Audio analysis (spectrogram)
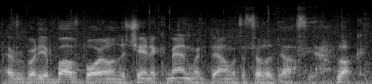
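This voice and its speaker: An actor playing a gruff, commanding general in a video game cutscene, blunt and authoritative in clipped orders. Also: male voice, deep voice, fairly even intonation, fast talker, lightly acted. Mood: measured, resolute. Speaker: military commander giving briefings.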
